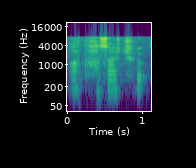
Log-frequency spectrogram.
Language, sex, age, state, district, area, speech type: Kashmiri, male, 30-45, Jammu and Kashmir, Bandipora, rural, spontaneous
